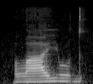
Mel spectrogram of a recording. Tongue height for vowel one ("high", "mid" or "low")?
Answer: low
